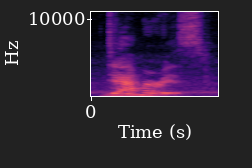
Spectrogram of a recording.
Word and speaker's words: Damaris: Well, you know what glamorous rhymes with? Damaris.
